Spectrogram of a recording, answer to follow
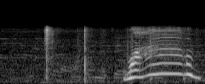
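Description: An archer's bow shot: a sharp snap of the string on release about half a second in, then a second, lighter crack a moment later as the arrow strikes the target. A loud, drawn-out voiced call follows, rising then falling in pitch.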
